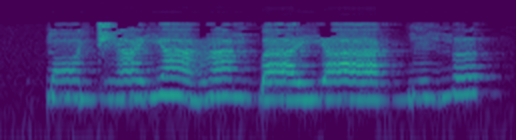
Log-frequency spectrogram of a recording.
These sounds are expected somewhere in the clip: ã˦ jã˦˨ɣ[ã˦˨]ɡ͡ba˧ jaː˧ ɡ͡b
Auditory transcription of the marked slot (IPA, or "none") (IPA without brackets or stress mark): ã˦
